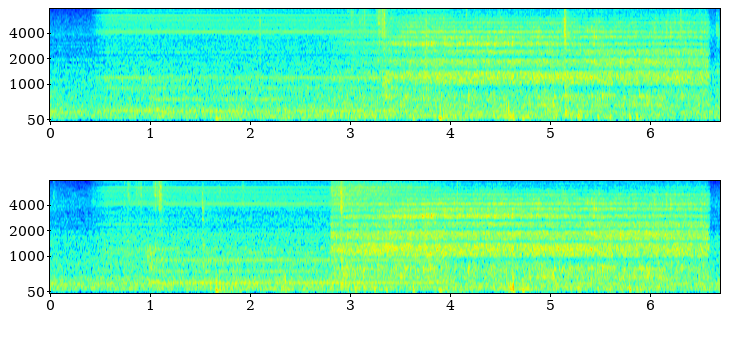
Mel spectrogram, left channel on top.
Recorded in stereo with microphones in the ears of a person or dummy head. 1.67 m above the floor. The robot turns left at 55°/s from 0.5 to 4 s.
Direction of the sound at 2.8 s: 110° right.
